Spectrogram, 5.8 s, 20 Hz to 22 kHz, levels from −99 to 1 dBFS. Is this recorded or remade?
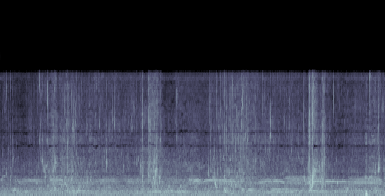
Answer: remade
